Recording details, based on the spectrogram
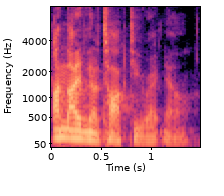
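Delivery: fast, huffing and puffing, huffy delivery. Describing how the other person reacts in an argument, imitating a huffy retort. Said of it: "you'll just huff and puff and say".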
